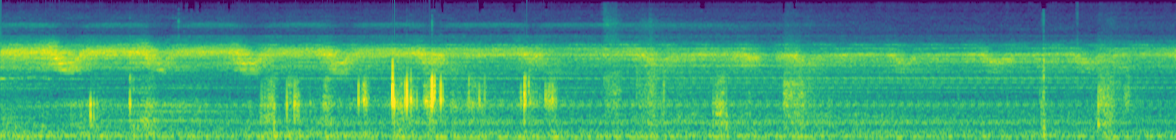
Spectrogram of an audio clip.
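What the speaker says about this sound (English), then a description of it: "I hear a bunch of cicadas in the background." Steady high-pitched insect buzzing, cicadas, fills the background outdoors at night, continuous and fairly faint, with a few soft clicks and taps from nearby work mixed in.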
